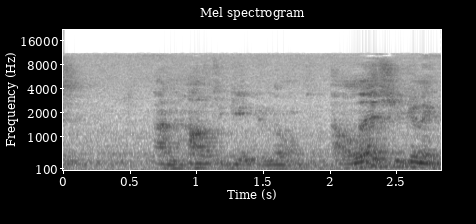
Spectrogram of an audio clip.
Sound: none

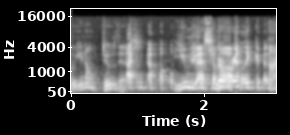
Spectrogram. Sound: laughs

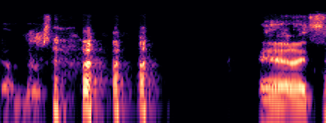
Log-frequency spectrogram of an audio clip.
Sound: chuckles

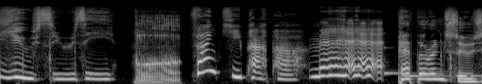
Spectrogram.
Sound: snorting; bleating

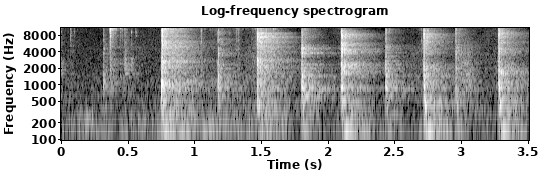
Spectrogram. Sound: gently hammering noises

